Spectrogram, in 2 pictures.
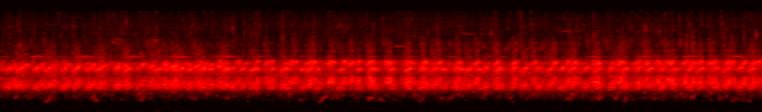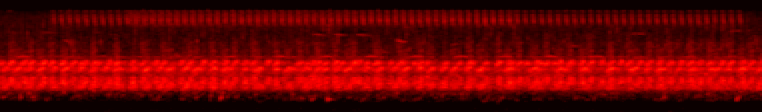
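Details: Dense chorus of many frogs by a river, steady overlapping croaking trills forming a continuous wall of sound; from about eight seconds a rapid, high, pulsing buzz joins above the chorus.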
